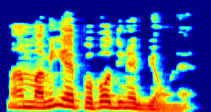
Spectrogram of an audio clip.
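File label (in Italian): "nebbione", dialettale crespinese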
